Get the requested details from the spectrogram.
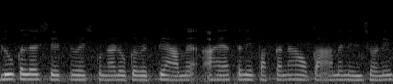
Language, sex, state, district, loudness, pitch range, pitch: Telugu, female, Andhra Pradesh, Visakhapatnam, -33 LUFS, 210-225 Hz, 215 Hz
